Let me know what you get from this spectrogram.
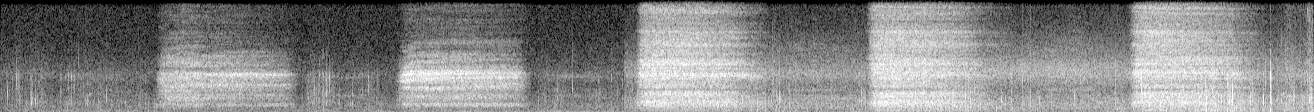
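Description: Blue inflatable sleeping pad being inflated in five long puffs of air, each lasting a second or two and coming about every three seconds. The last three puffs are louder.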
